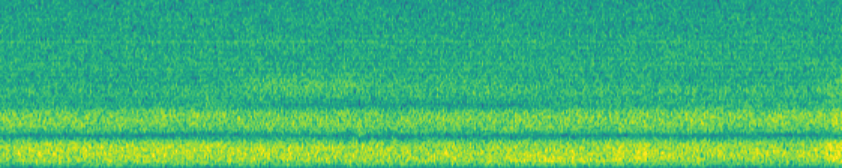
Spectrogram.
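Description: A steady, dense rush of falling water roars continuously, close and loud, with no breaks or voices.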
